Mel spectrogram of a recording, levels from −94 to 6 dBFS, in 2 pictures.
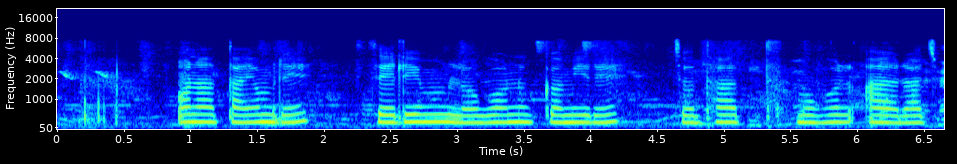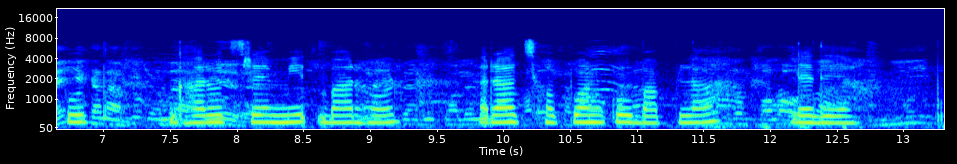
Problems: background sounds at intervals, background conversations at intervals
